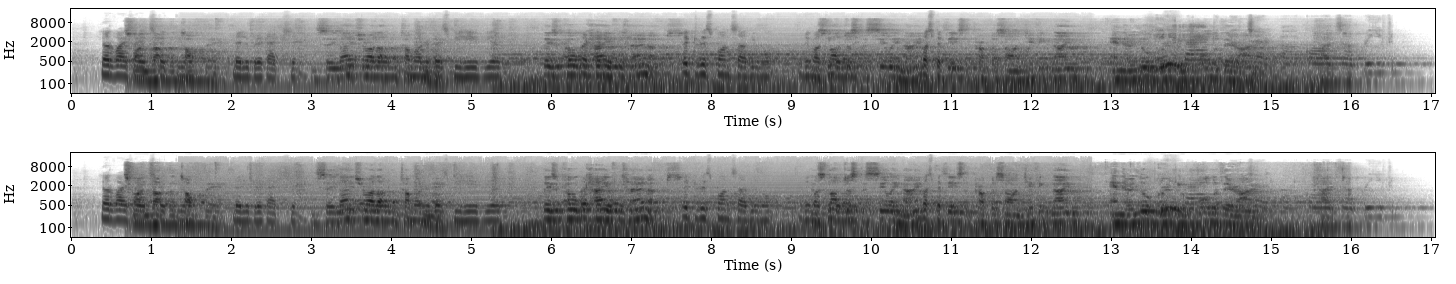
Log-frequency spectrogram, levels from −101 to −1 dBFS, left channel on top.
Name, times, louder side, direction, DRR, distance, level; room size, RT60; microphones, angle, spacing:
voice 1, 0.4-1.6 2.0-2.9 3.4-5.5 6.1-7.1 7.6-8.8 9.1-10.0 10.6-11.1 13.4-13.5, left 1 dB, 10° left, 0.4 m, -25 dB
sound 1, 0.7-8.7 9.2-16.0, right 2 dB, 90° right, 1.4 m, -24 dB
sound 2, 1.3-12.8, right 4 dB, 50° right, 0.9 m, -37 dB
sound 3, 5.3-15.7, equal, 60° left, 1.3 m, -27 dB
voice 2, 13.4-16.5, left 1 dB, 30° left, 0.9 m, -29 dB
27.5 x 15.0 x 7.0 m
head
